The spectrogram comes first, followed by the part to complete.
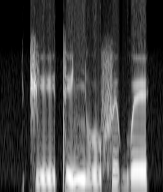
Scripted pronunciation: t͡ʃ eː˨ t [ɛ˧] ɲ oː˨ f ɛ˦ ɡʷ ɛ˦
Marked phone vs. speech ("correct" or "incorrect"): incorrect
